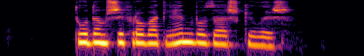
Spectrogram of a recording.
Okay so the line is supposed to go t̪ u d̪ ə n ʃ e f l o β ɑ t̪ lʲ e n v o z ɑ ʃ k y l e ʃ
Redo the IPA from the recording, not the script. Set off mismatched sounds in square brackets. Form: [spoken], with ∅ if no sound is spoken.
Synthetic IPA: t̪ u d̪ ə [m] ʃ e f [r] o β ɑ t̪ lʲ e n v o z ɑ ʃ k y l e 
